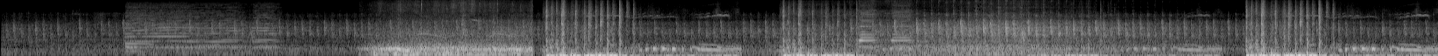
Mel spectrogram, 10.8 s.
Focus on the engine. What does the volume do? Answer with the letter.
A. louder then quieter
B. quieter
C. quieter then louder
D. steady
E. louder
A.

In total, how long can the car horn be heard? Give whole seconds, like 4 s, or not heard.
2 s.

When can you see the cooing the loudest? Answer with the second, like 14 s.
3 s.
